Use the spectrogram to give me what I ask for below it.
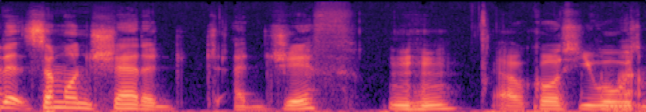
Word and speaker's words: GIF: There was quite a Someone shared a a GIF. Mhm. Of course, you always go with You go with GIF, not the hard G.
